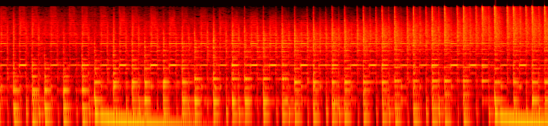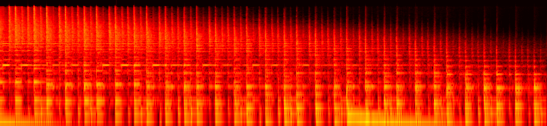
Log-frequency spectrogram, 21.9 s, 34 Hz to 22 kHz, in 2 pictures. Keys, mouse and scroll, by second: 0.5 Tab, 0.8 Tab, 1.2 click, 1.7 Tab, 1.9-4.0 drag, 4.0 Tab, 4.7-5.2 right drag, 5.2-5.6 middle drag, 5.6 scroll down 1, 5.8-6.5 middle drag, 6.5 Tab, 6.7-8.1 drag, 8.1 KP_0, 8.7 click, 8.9 Tab, 9.2 scroll down 1, 9.4-10.9 right drag, 10.9 click, 12.3 shift+a, 12.4-13.5 middle drag, 13.5 g, 14.6 g, 15.3-15.7 middle drag, 15.7 right drag, 15.8 scroll down 1, 16.0 middle drag, 16.2 right click, 17.4-19.3 drag, 19.3 KP_0, 20.2-21.8 scroll up 1.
